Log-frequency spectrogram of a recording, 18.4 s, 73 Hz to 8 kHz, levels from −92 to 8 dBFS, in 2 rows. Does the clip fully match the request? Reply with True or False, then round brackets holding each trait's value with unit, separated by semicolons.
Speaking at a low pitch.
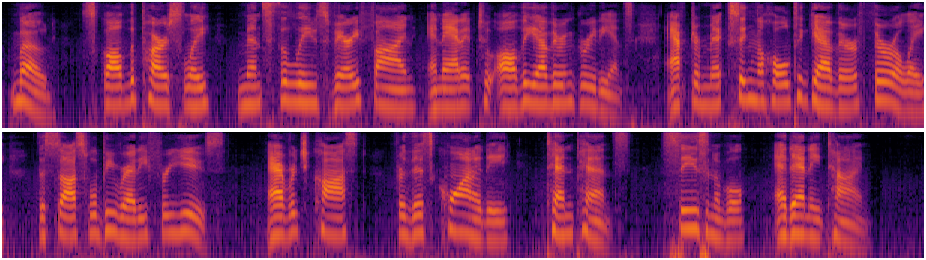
False (175 Hz)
